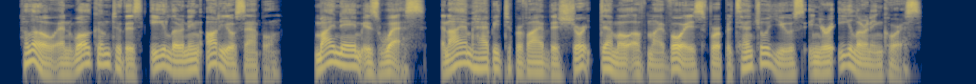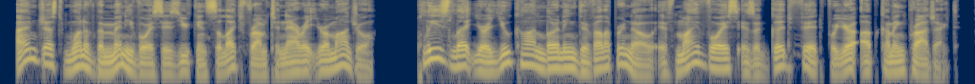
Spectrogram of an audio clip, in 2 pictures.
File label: Formal, voice talent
